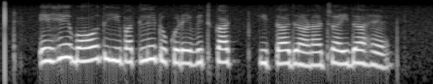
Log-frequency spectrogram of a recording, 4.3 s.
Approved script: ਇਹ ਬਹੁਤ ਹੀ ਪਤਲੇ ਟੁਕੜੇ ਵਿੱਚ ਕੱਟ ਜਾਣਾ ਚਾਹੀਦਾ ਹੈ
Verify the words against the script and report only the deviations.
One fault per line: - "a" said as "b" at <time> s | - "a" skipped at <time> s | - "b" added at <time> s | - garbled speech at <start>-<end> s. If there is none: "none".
- "ਕੀਤਾ" added at 2.6 s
